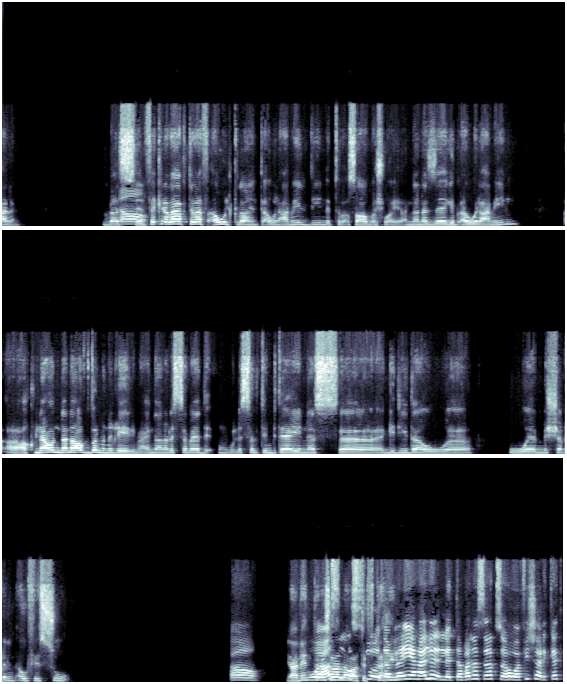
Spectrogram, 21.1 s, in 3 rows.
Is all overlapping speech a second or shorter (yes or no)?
no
